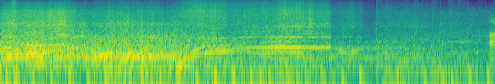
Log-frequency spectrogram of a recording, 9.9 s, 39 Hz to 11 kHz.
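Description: A Formula Drift pro car at a 2024 Atlanta round roars loudly through a continuous drift, engine revving and rising while tires squeal, then the sound eases as the car moves off.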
